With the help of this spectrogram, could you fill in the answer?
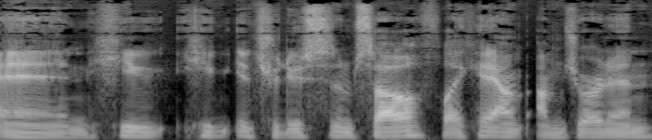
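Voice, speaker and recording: A man with an American accent has a plain, everyday voice, fairly low in pitch, with fairly even intonation. The sound is dry and close with no echo, and the recording is very clean over a silent background. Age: 20s. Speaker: youth and young adult pastor. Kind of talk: casual chat, personal testimony.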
